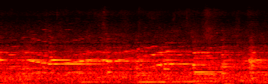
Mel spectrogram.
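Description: Tango music accompanying street dancers: a sustained melody that slides between notes over low bass notes.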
